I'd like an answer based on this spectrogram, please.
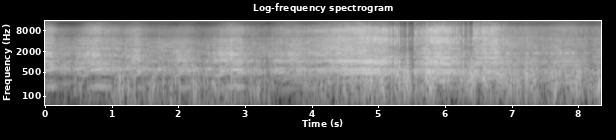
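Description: Radio-controlled aerobatic model airplane's engine and propeller, its pitch rising and falling again and again as the throttle changes and the plane swoops past.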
